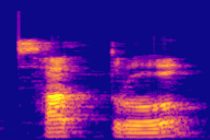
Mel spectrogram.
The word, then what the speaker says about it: ছাত্র: দ্বিত্ব উচ্চারণ হয়ে থাকে, যেমন ছাত্র, এখানে তয় রফলা আছে, অন্ত রফলা, এই জন্যে ছাত্র এখানে দ্বিত্ব হয়েছে, রাত্রি এখানে দ্বিত্ব হয়েছে, তীব্র এখানেও দ্বিত্ব হয়েছে, বজ্র এখানেও দ্বিত্ব হয়েছে।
